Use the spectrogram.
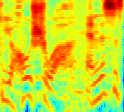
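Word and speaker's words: יהושע: here's a representation of Joshua and Hebrew is pronounced yahushua and this is how you'd actually pronounce jesus'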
